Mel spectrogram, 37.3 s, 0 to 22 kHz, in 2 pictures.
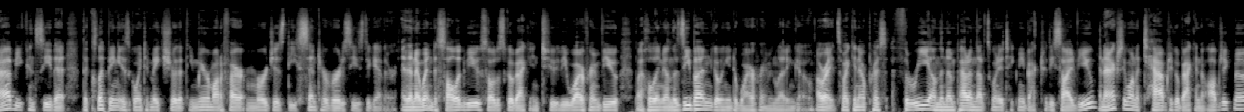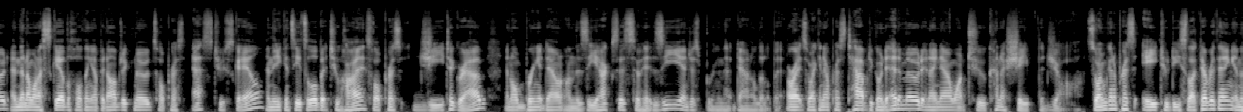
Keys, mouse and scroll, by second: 3.0 g, 5.9 z, 11.4 z, 13.9 KP_3, 15.1 shift+middle click, 15.8-17.1 scroll down 1, 17.1 Tab, 18.1 scroll down 1, 18.9 s, 25.0 g, 30.4 shift+middle click, 31.3 Tab, 31.8 shift+middle click, 32.4-34.8 scroll up 1, 34.8 shift+middle click, 34.9 a, 36.0 a.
